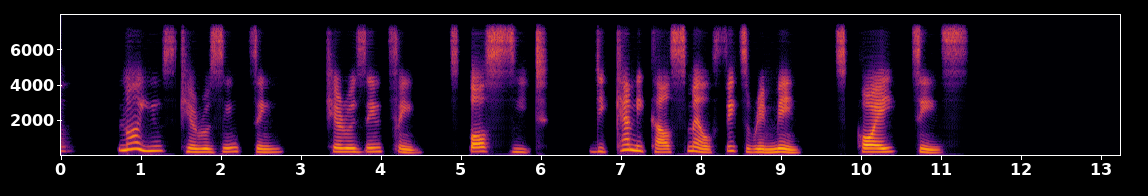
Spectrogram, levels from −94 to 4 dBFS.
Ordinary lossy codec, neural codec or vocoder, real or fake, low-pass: none; codec, 16 kHz, about 1 kbps, DyCAST, with the encoder's durations; fake; 7.2 kHz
